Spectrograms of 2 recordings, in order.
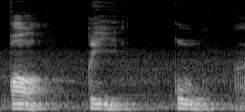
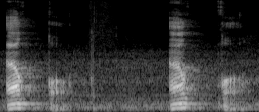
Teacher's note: jadi bahagian pangkal lidah dia bertemu dengan anak tekak. Dihempit ke anak tekak, keluar daripadanya huruf qaf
